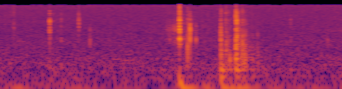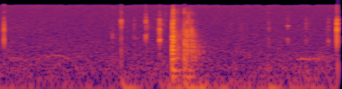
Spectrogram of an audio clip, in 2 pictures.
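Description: A utility knife blade cuts the red outer layer off a solid pink bar of soap held in the hand. Short, crisp scraping and cutting clicks come in two clusters over a quiet background, each with bright edges and little ring.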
